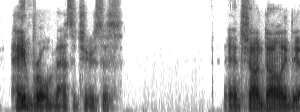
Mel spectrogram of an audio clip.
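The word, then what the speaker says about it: Haverhill: Well, and um Fage reported back that we mispronounced the name of the town. It's Haveril, Massachusetts.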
